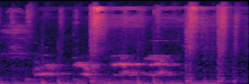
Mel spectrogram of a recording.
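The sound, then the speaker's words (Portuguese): A dog barks several times in quick, uneven bursts, sounding somewhat muffled, with no one talking. “Eu estava aqui com o microfone fechado porque o cachorro começou a latir.”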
